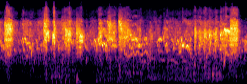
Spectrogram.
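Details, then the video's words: Budgerigars, seemingly several birds together, keep up a dense, scratchy, high-pitched chatter of rapid chirps and squawks that overlap without pause. "Budgrigar Bird Sound to Reduce Stress | chirping noises"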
